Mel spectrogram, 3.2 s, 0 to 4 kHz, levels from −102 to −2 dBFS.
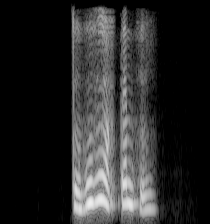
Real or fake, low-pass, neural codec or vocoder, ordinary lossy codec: fake; 3.6 kHz; autoencoder, 44.1 kHz, a latent of 192 numbers a frame, MeloTTS; AAC, 16 kbps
